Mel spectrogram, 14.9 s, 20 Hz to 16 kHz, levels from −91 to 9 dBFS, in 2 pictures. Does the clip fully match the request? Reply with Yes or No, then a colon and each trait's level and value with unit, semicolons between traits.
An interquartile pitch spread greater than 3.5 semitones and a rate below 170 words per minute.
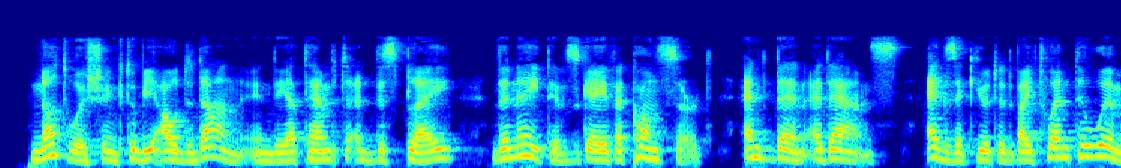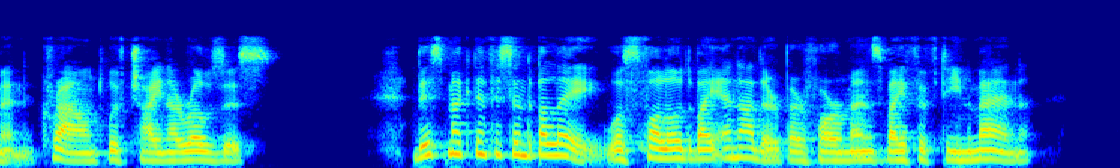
Yes: average, 4.2 semitones; average, 155 wpm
